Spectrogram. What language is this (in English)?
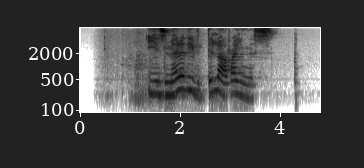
Kabyle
